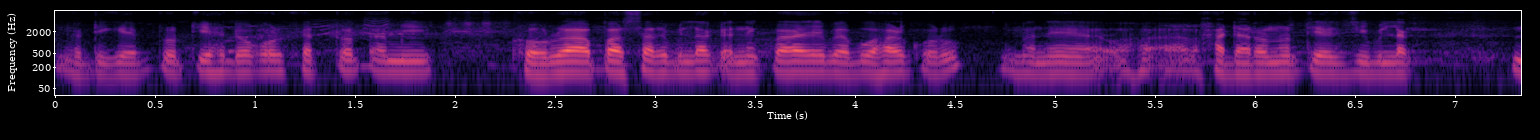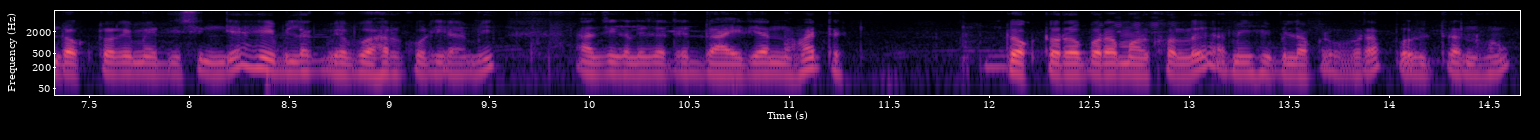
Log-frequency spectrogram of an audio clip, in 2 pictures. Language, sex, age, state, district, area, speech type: Assamese, male, 45-60, Assam, Barpeta, rural, spontaneous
